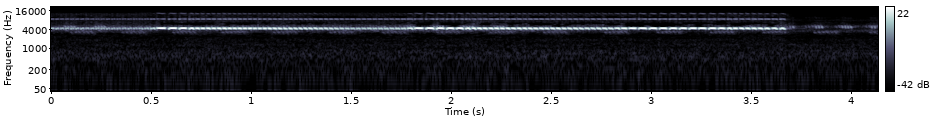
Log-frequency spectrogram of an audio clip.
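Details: Insect sound from nature: an intense, unbroken shrill trill with a pure steady tone, cutting off abruptly to a few soft pulsed chirps.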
